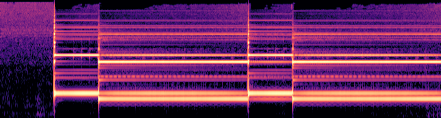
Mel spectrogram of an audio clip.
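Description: A Reolink battery doorbell chime rings loud and close: four bright bell-like tones struck in two pairs, each ringing on and blending into a sustained shimmering hum, with nothing else audible.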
